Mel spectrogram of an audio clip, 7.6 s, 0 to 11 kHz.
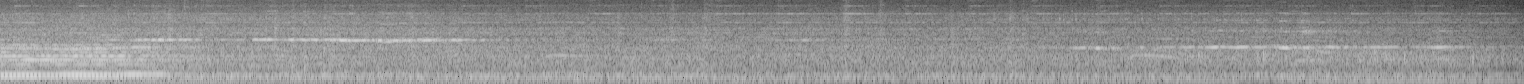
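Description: A 15-inch gauge ride-on train's horn sounding and stopping about a second in, then the train rolling past on the curve, its wheels running on the rails with faint high squeals, slowly fading.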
